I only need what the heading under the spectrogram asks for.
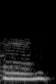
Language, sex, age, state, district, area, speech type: Marathi, female, 45-60, Maharashtra, Nanded, urban, conversation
